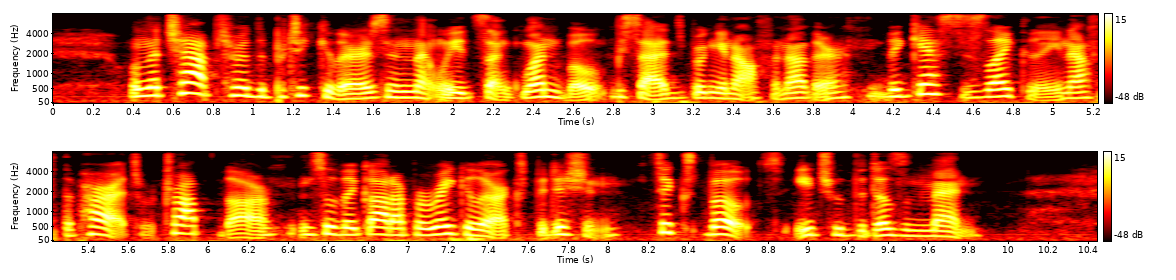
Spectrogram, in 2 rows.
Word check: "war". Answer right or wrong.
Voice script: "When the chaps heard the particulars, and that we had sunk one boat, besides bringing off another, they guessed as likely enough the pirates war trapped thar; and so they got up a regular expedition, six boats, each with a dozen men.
right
